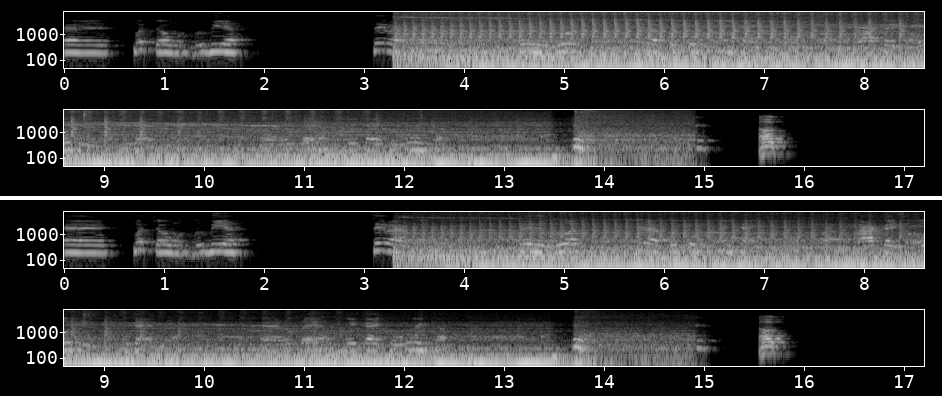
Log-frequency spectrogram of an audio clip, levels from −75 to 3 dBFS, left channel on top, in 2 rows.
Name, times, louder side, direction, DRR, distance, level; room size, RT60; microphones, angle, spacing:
voice 1, 0.0-1.8 3.1-5.3 5.7-9.8 10.5-12.8, right 1 dB, 50° right, 1.4 m, -33 dB
Engine, 3.3-14.9, left 1 dB, 60° left, 1.5 m, -24 dB
voice 2, 11.0-11.5 13.7-13.9 14.9-15.0 15.6-15.8, left 1 dB, 20° left, 1.9 m, -29 dB
22.0 x 9.2 x 3.3 m
head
